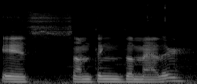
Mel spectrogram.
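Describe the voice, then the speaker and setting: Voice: mid-range voice, steady tone, a little slow, fairly bright tone, smooth. A Twitch streamer casually reading a visual novel aloud, swearing and laughing between lines. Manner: crude and swearing, laughs often; reads narration aloud, breaks off to joke.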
